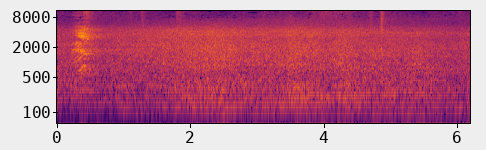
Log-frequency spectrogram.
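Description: Steady rushing roar of parking-garage ambience, with a brief snatch of a voice just after the start.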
